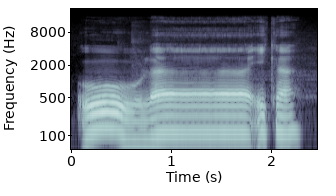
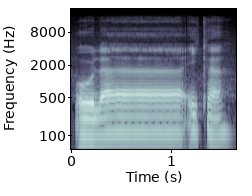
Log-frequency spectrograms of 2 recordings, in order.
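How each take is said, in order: First: The first vowel is drawn out long. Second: The first vowel is kept short. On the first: The speaker calls it wrong. "Jadi dipanjangkan karena di situ ada wawunya" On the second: The speaker calls it right. "Jadi ulaika, jangan dibaca ulaika"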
